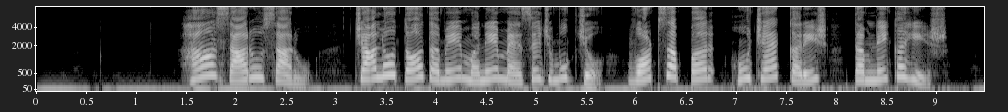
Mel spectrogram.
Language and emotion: Gujarati, neutral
